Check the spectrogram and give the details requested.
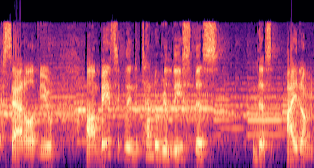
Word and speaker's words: Satellaview: Not many people know how to exactly pronounce it. I'm pretty sure it's like Satellaview.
